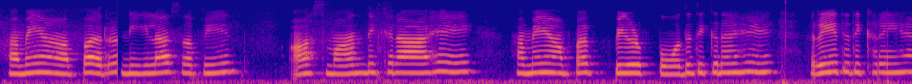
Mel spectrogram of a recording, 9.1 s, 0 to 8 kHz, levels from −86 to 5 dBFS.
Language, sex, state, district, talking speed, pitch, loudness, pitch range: Hindi, female, Maharashtra, Sindhudurg, 140 wpm, 290 Hz, -27 LUFS, 280-305 Hz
